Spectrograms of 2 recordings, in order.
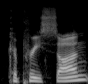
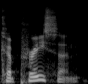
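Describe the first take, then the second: First: The stress falls on the word Sun. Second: The stress falls on the syllable pri. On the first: "So the emphasis is on the sun" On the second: "I put it on the pre"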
